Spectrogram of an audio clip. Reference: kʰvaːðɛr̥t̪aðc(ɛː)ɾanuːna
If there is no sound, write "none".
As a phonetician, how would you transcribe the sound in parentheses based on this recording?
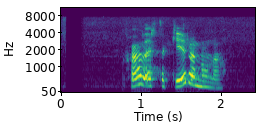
ɛː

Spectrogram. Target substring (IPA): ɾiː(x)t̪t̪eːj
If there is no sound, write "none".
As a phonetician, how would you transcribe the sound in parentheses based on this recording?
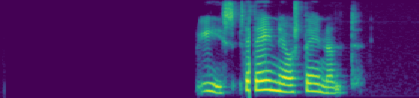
s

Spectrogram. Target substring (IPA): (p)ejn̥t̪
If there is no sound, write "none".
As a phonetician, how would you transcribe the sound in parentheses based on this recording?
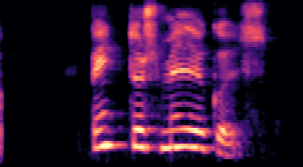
p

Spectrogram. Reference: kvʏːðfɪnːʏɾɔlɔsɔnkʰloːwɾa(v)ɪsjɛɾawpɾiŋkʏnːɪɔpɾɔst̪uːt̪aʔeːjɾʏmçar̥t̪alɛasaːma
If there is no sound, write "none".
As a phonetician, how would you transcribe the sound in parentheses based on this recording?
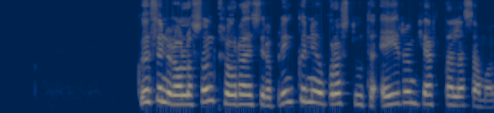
ð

